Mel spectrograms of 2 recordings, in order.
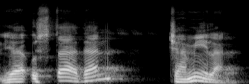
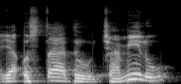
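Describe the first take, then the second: First: The two nouns end in an -an sound. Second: The two nouns end in a short -u sound. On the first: "lebih baik dibaca nasab" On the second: "itu juga tidak masalah"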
